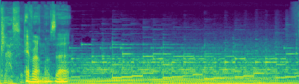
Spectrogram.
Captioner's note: voiceover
